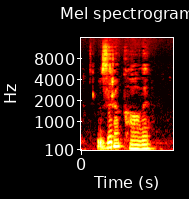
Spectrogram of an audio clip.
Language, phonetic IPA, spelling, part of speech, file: Polish, [vzrɔˈkɔvɨ], wzrokowy, adjective, LL-Q809 (pol)-wzrokowy.wav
